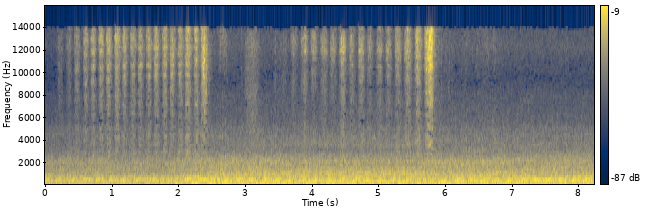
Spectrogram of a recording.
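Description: A nail file rasps against a fingernail.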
